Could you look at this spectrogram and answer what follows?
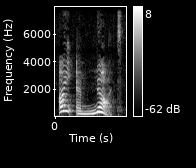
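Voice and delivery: loud, emphatic denial; loud, cranky protest; indignant shout. A narrator's reading. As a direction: shout it back crossly. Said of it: "shouted Franklin".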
